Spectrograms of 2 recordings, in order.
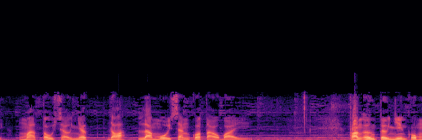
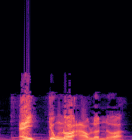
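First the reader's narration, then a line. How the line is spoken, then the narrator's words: Shout. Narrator (Vietnamese): tiếng thét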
